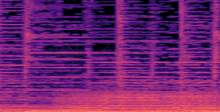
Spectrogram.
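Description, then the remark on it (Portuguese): A loud, drawn-out ox moo, one long bellow lasting nearly the whole moment, with rhythmic percussive beats from music thumping underneath. “Te afasta pra lá, boi velho”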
